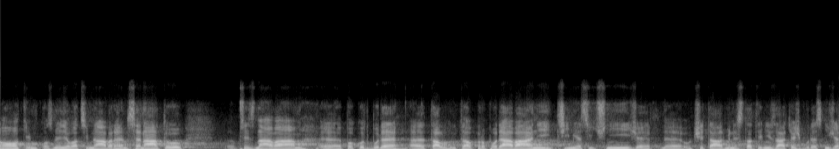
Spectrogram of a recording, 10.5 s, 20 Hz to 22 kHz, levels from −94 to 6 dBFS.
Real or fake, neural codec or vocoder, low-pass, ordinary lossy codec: real; none; 7.2 kHz; Opus, 16 kbps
